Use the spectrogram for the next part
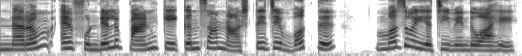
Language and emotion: Sindhi, happy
